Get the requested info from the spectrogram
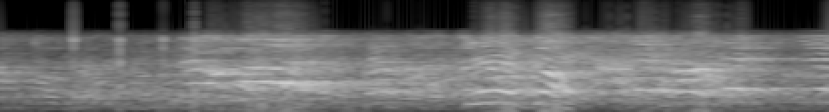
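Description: Ringside spectators shouting and talking over one another, several voices overlapping, with a couple of brief clicks about half a second in.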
